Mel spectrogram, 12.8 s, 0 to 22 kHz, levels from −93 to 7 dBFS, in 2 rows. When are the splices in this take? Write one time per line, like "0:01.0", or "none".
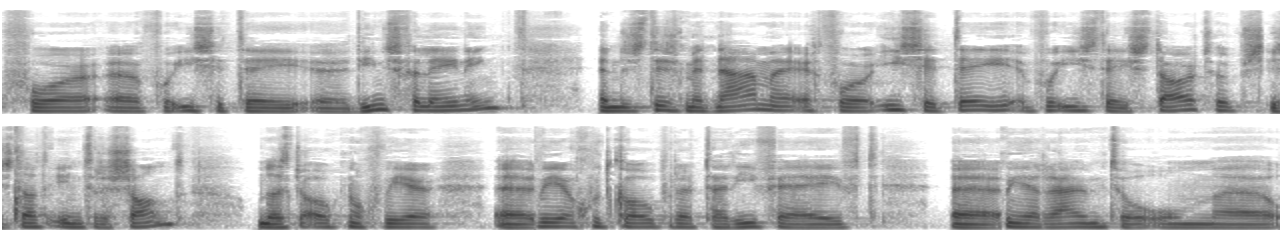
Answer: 0:04.1
0:06.3
0:07.9
0:09.1
0:11.4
